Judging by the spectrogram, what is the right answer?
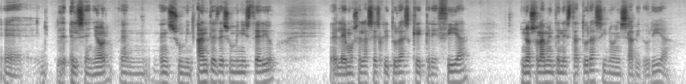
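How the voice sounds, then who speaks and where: At a fairly slow pace, a man talks with a fairly low pitch and fairly even intonation. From Spain, Granada. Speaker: business executive and leadership lecturer. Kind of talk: interview.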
